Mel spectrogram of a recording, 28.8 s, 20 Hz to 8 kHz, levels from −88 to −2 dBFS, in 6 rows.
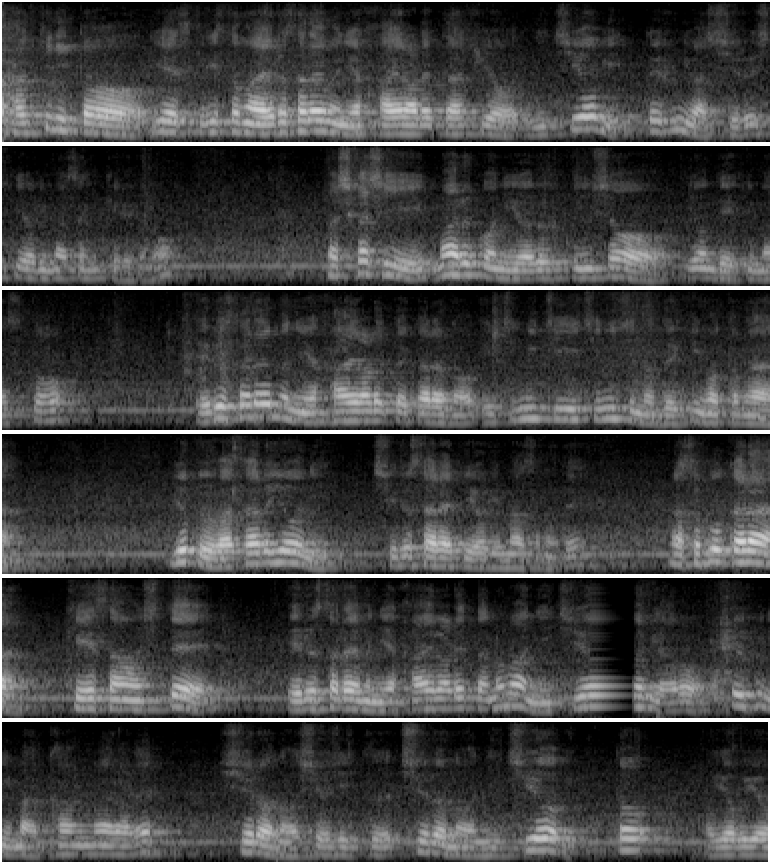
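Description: From 22.88 to 23.17 s the sound hangs on its last moment as a fading buzz for about 0.26 s, then resumes where it left off with nothing lost. This is a call audio freeze, likely from delayed packets leaving the jitter buffer empty.

At 23.29 to 23.33 s the audio jumps abruptly forward, with the two sides butted almost directly together. This skip ahead drops around 150 ms of material.

From 25.02 to 26.51 s the audio runs about 8% fast at unchanged pitch, sounding hurried. This jitter buffer speed-up trims short pitch-period slices, roughly 100 ms in total, to shrink the buffer back to its target. Throughout, the G.722 call path leaves nothing above 8 kHz.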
